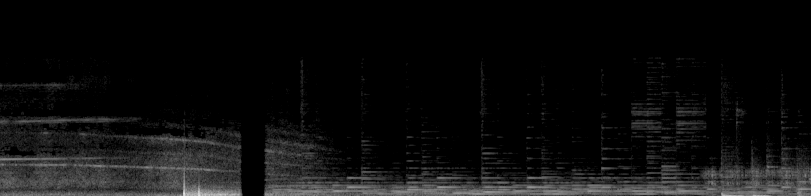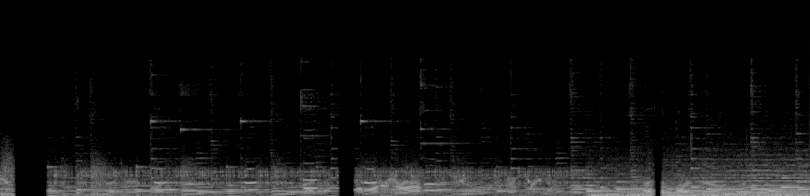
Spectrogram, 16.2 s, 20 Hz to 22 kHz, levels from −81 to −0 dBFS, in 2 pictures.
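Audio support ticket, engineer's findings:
AAC frame loss with muting at 2.40–2.67, 8.24–8.61, 11.49–11.68 and 14.64–14.75 s. Soft-faded silent holes from zeroed decoder frames. Lengths fit multiples of one roughly 43 ms frame. Faded edges, unlike a hard dropout.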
